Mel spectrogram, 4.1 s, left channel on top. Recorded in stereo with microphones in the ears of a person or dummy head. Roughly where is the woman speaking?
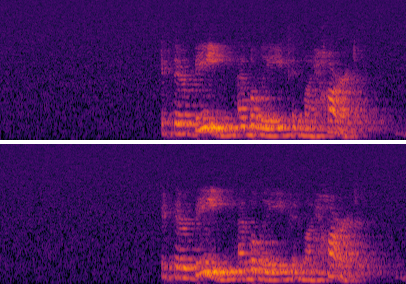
Left.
